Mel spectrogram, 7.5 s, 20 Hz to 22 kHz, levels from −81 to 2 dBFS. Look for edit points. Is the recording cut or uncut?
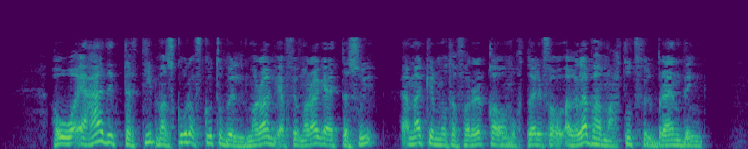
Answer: cut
